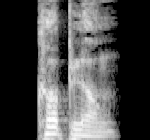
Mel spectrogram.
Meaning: clutch (a device to interrupt power transmission)
- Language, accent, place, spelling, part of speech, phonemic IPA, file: German, Germany, Berlin, Kupplung, noun, /ˈkʊplʊŋ/, De-Kupplung.ogg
